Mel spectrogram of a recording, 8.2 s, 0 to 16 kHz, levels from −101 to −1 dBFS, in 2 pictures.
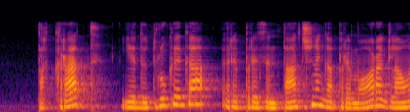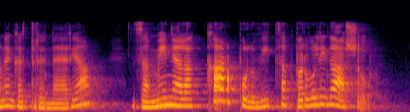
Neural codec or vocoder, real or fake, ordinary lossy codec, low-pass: none; real; none; 7.2 kHz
